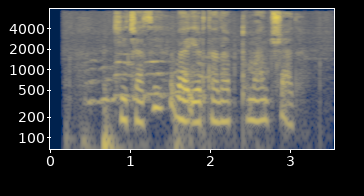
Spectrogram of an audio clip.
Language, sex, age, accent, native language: Uzbek, female, 25-34, Xorazm, Uzbek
